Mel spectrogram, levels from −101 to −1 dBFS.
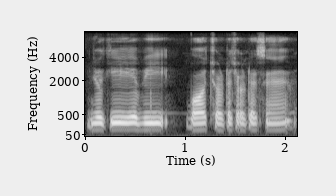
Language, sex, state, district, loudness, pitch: Hindi, male, Bihar, West Champaran, -18 LUFS, 145 Hz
